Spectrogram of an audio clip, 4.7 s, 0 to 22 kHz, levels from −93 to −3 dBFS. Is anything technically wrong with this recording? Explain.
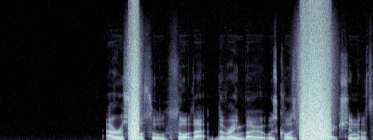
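Yes. Wireless microphone noise hits at 1.54–1.81 s and 3.63–4.25 s: the FM radio signal fades, and receiver noise rises into a swish of static over the speech.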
